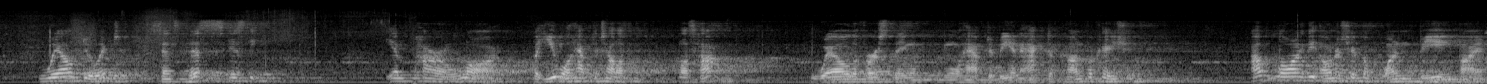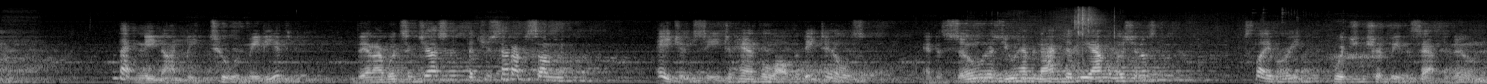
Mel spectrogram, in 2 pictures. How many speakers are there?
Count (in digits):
1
